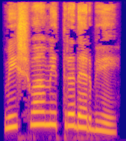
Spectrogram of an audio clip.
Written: ವಿಶ್ವಾಮಿತ್ರದರ್ಭೆ

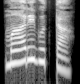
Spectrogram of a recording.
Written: ಮಾರಿಗುತ್ತ

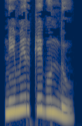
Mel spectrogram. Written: ನಿಮಿರ್ಕೆಗುಂದು

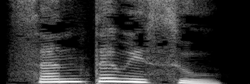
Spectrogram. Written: ಸಂತವಿಸು

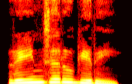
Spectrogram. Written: ರೇಂಜರುಗಿರಿ

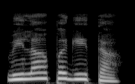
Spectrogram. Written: ವಿಲಾಪಗೀತ

